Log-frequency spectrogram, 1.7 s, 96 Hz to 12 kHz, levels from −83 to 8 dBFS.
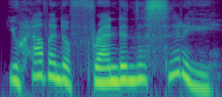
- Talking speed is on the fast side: Yes, fast, 250 wpm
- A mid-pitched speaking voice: No, high, 225 Hz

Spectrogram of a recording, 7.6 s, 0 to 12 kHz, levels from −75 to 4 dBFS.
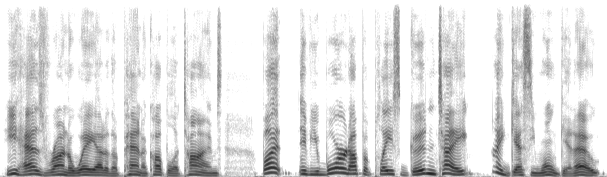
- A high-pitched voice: Yes, high, 195 Hz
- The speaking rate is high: Yes, fast, 220 wpm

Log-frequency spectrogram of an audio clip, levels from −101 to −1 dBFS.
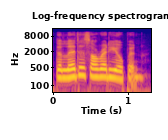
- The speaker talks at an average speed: No, fast, 230 wpm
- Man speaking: No, female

